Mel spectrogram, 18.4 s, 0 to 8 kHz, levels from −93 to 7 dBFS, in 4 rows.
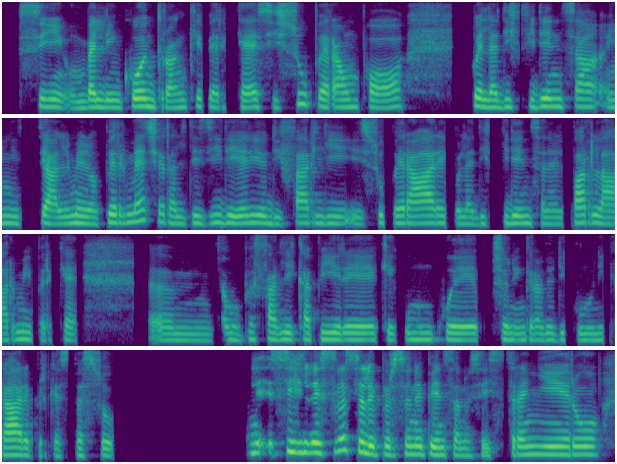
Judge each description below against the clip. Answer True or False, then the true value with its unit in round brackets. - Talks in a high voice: True (195 Hz)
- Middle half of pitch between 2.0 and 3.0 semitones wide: True (2.4 semitones)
